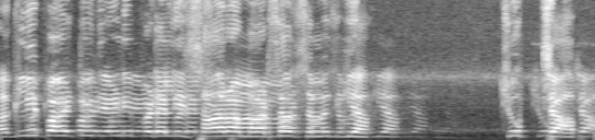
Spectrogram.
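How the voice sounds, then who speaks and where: A man speaks in a raised, projected voice. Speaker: comic poet. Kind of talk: stage comic storytelling at a poetry gathering.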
